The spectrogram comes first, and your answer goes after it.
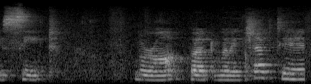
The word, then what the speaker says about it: Saint Laurent: it, we would say Saint Laurent, but when I checked it, the proper and the technical way to say this is you don't pronounce the N and T.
